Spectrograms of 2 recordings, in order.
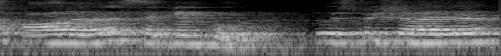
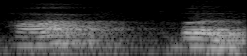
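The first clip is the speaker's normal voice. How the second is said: slow drawn-out reading; 5 semitones lower, 7 dB quieter, much slower than usual. Shown as a demonstration. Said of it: "इसको पढ़ेंगे".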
